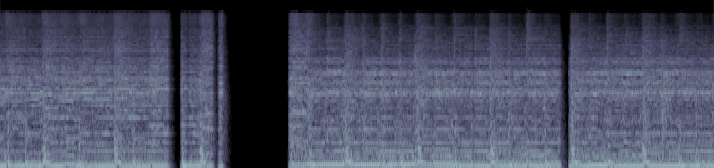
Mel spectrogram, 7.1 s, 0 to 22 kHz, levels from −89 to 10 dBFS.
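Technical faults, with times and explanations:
1.67–1.82 s and 2.22–2.90 s, call audio freeze: the sound likely stops because packets were held up and the jitter buffer ran empty. The last sound carries on as a fading buzz or hiss, then drops out, for about 20 ms in the first case and 560 ms in the second. On resuming, nothing is lost, but playback now runs 130 ms later, and then a further 666 ms later. A spectrogram shows smeared, flattened bands thinning into a dark gap, and the waveform shows a decaying envelope flattening out before normal sound returns.
2.12 s to 2.20 s and 5.60 s to 5.70 s, short stall from a late packet: a packet arrived after it was due, so the receiver stretched the final sound for 60 ms and then 89 ms until it came, then carried on from the same point. No audio is missing, but one sound is held too long, with a slight buzz or dip. On a spectrogram, one frame's pattern is repeated sideways as steady horizontal streaks, and the waveform shows a short, evenly repeating stretch with a small amplitude sag.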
